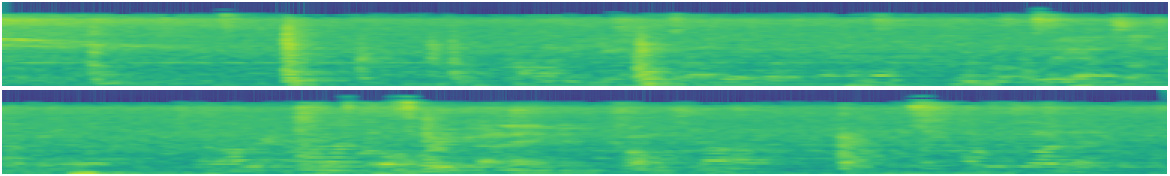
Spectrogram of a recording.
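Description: Wood knocks sharply against wood.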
